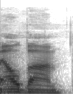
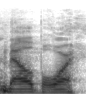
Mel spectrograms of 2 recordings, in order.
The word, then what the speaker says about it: Melbourne: Did I say Melbourne right? – You did. – I said it right. Oh, there you go. – Melbourne. – Very big. Not Melbourne. – Melbourne. Right. The Australian way.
